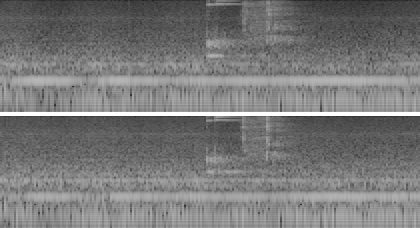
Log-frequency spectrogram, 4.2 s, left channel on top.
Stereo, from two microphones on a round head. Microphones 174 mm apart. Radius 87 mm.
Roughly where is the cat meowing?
I don't hear a cat meowing.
